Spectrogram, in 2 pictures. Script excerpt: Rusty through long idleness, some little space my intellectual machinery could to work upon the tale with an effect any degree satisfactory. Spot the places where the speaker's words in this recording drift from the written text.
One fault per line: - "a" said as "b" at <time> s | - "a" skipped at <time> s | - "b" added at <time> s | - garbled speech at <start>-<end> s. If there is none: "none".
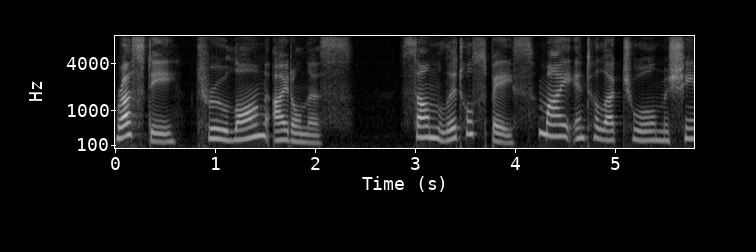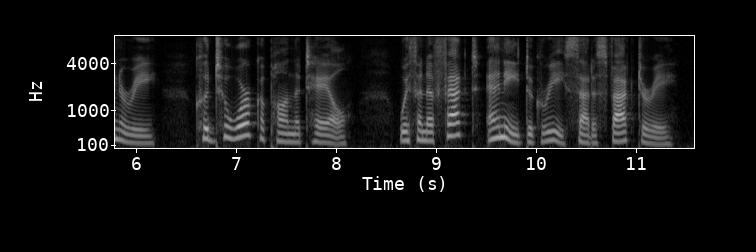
none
